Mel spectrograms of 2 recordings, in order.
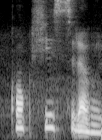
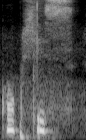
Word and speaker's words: coccyx: 꼬리뼈 같은 경우는 우리가 여기 꼬리뼈를 COCCYX 그래서 콕시스라고 읽어요. 콕시스.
